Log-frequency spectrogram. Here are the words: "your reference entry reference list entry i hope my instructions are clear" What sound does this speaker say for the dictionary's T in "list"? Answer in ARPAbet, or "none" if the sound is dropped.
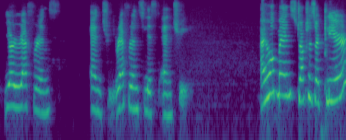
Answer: T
